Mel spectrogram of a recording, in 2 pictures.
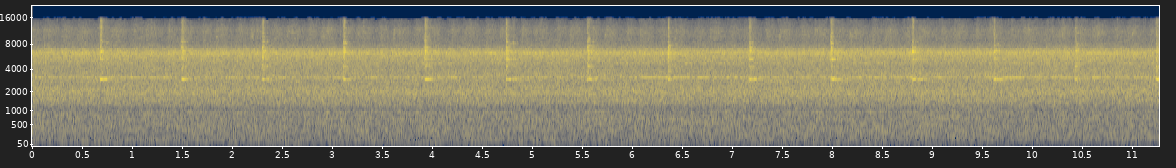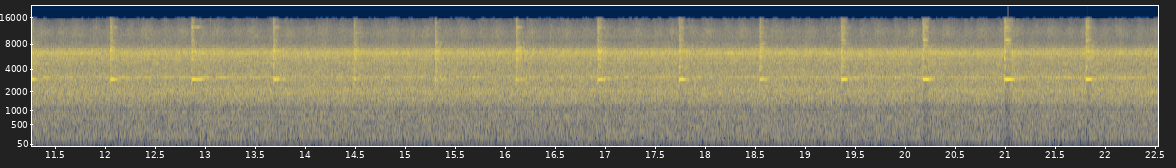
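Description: Motor-driven valve lapping machine running, grinding diesel cylinder-head valves in against their seats. A steady whir carries a regular metallic click a little more than once a second.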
